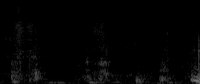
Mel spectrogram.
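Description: Faint, soft scraping and rustling of a cloth curtain being slid along a shower rod on ring hooks. A few small sounds, with little else audible.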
